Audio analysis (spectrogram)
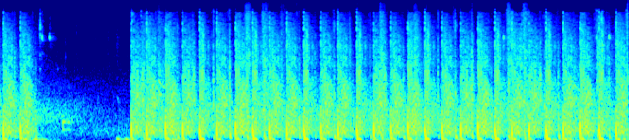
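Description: Rapid, sustained gunfire from a colonist in the Rimworld video game, loud and close, with dense repeating shots after a brief lull near the start.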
